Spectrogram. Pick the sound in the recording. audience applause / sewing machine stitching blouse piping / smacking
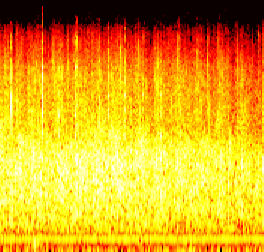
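audience applause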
